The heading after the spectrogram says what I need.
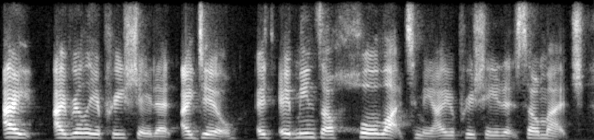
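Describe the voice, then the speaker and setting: Chatting loosely with live viewers, this livestream host rambles and gets easily distracted. She has a mid-range voice and a moderate pace, captured as a dry recording with clean studio sound.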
